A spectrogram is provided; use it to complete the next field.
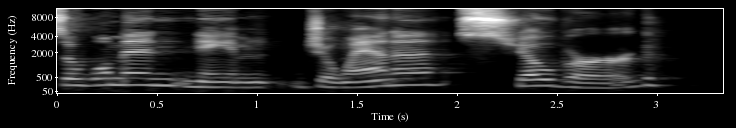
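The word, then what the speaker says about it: Sjoberg: a woman named Joanna soberg soberg zberg um not sure how you pronounce it I think the J is silent and she is the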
